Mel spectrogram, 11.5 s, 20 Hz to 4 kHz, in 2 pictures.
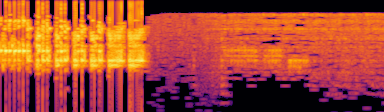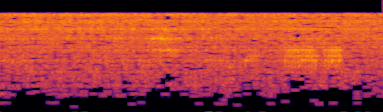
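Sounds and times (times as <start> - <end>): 
frog croaking in loud pulsed notes: 0.0 - 2.2, 3.4 - 4.6, 10.0 - 11.0.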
